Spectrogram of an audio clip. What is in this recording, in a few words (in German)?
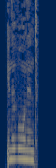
"innewohnend", German; adjectives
